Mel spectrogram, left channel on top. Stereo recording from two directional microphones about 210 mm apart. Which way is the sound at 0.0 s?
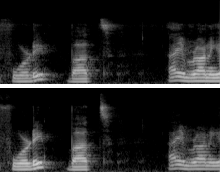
45° right (ahead or behind).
